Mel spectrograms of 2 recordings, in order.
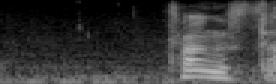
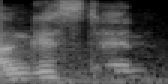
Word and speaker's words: tungsten: Tungsten. Tungsten? Tungsten. Yeah, tungsten. Don't pronounce the G, just like tungsten.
